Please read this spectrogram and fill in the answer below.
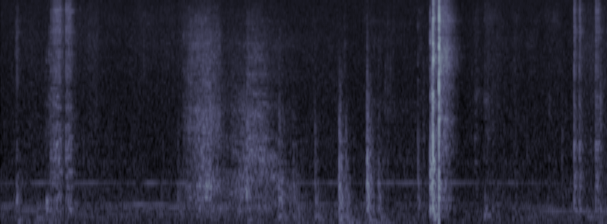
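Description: Hard objects being shifted and handled on a workbench: scattered rubbing and scraping, with one sharp knock a little over four seconds in.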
